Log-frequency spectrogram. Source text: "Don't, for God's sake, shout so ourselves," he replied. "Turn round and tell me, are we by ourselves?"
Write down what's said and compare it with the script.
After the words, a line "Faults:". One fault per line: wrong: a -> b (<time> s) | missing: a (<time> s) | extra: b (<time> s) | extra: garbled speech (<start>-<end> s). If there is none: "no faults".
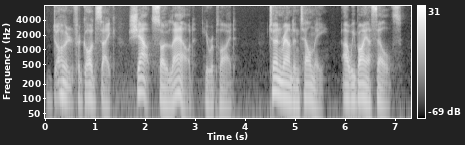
"Don't, for God's sake, shout so loud," he replied. "Turn round and tell me, are we by ourselves?"
Faults:
wrong: ourselves -> loud (2.4 s)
